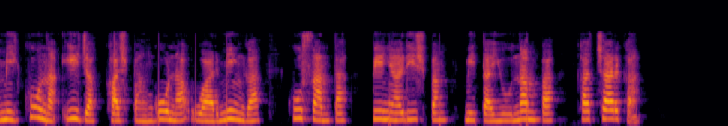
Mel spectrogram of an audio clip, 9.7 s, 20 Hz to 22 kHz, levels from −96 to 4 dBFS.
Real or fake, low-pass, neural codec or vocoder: fake; 7.2 kHz; vocoder, 22.05 kHz, 80 mel bands, Vocos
